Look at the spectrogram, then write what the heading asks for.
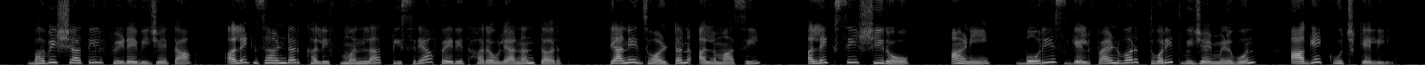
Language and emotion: Marathi, neutral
